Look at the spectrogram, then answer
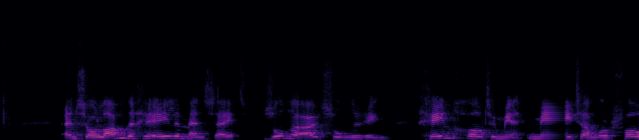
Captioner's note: speaks a foreign language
